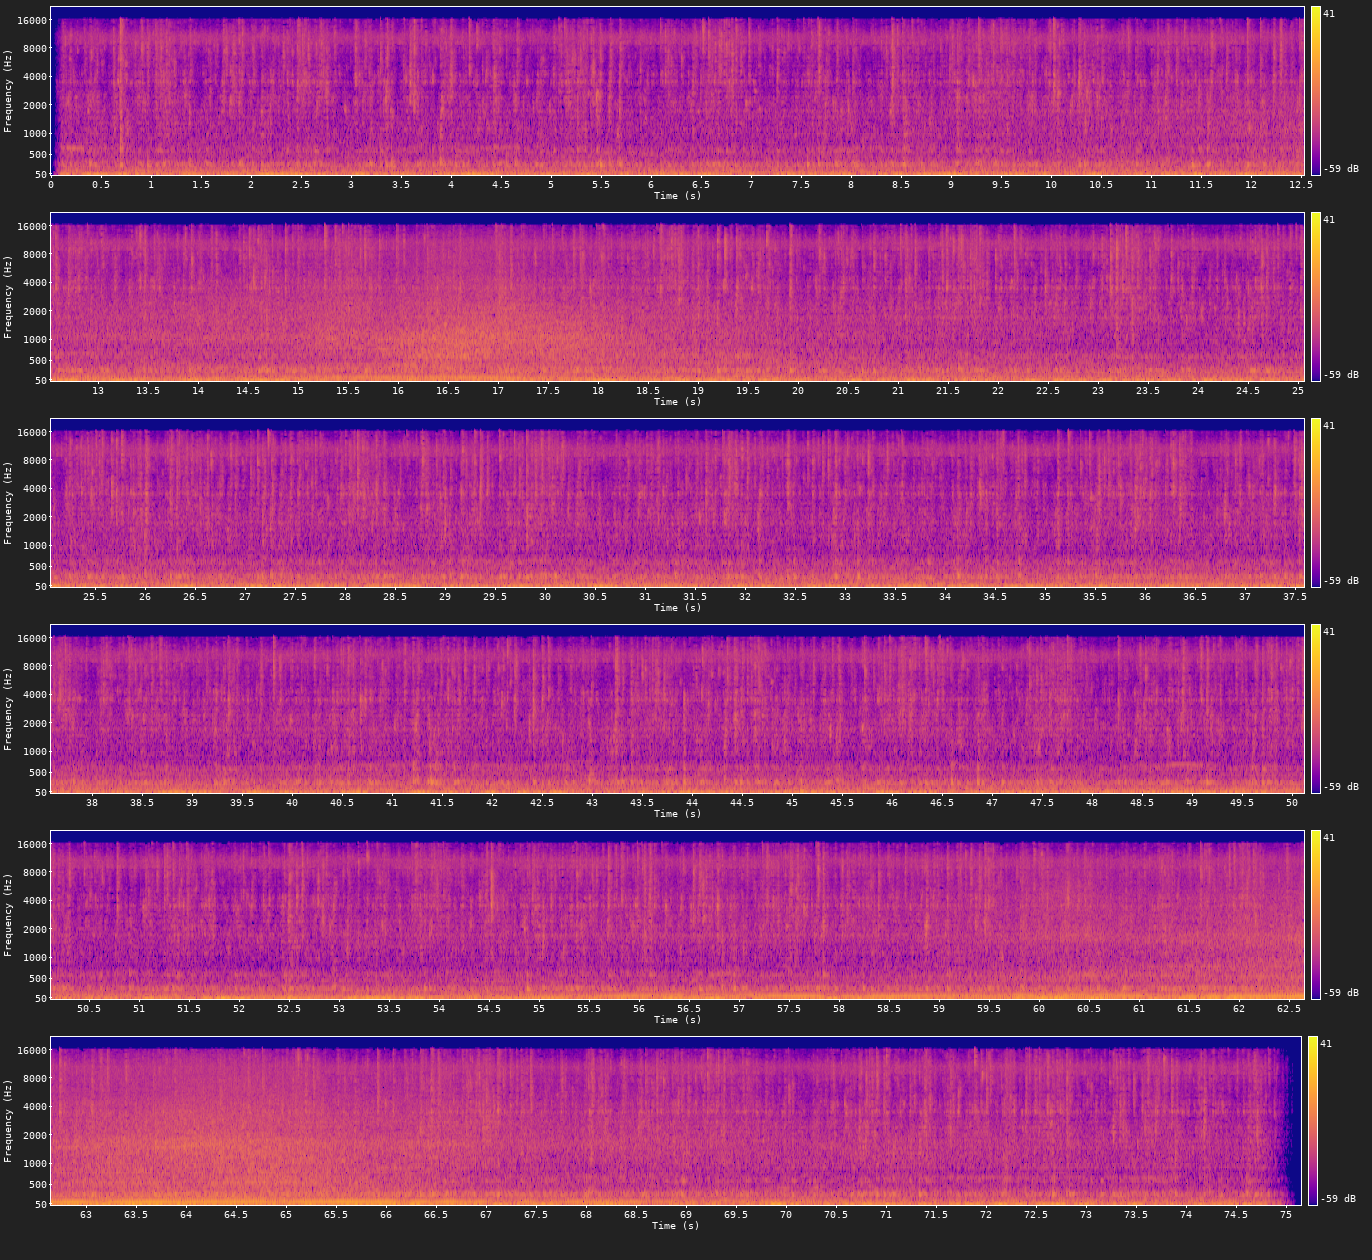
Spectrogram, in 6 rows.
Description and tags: tata hungary smelly well 2 20080718
Smelly well babbles not far away, cars going by the nearby road. Recorded using Rode NT4 -> custom-built Green preamp -> M-Audio MicroTrack. Unprocessed.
